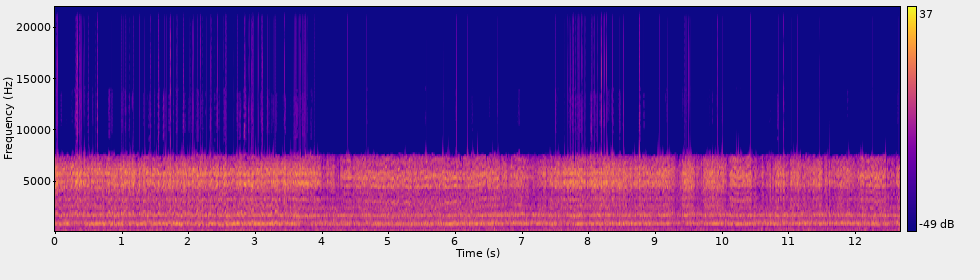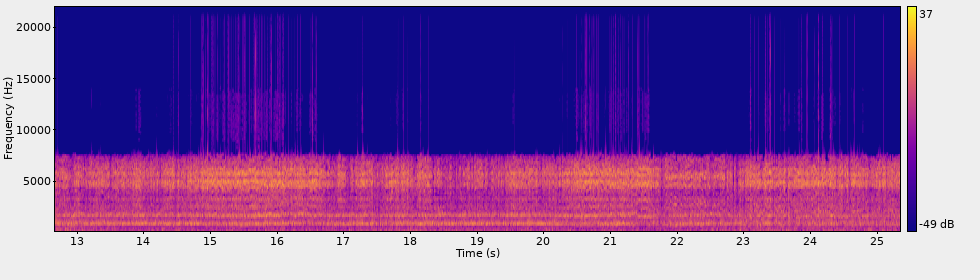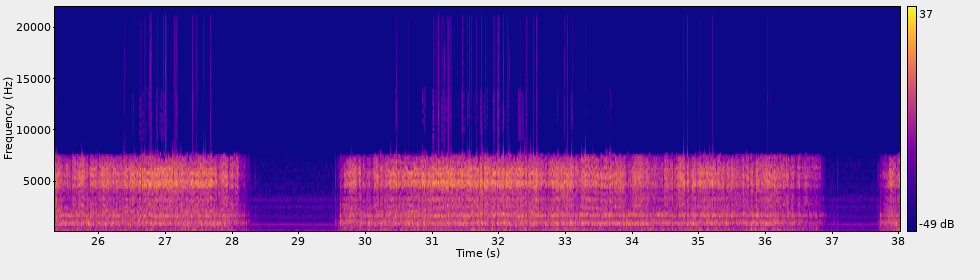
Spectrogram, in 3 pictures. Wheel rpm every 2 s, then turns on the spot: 190, 200, 210, 230, 230, 230, 230, 230, 230, 230, 210, 200, 200, 190, 40, 180, 210, 230, 50.
none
